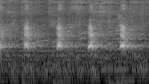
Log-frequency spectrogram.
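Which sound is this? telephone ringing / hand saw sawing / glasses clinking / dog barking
dog barking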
